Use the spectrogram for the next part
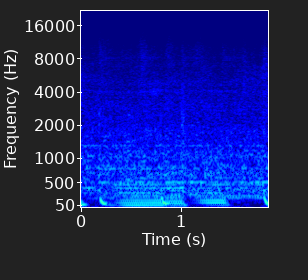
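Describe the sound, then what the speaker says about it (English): A blow dryer hums steadily and close while drying latex make-up on skin, a continuous whirring drone whose pitch wavers slightly as it moves, with no talking. "take a blow dryer and make sure it is completely dry"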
